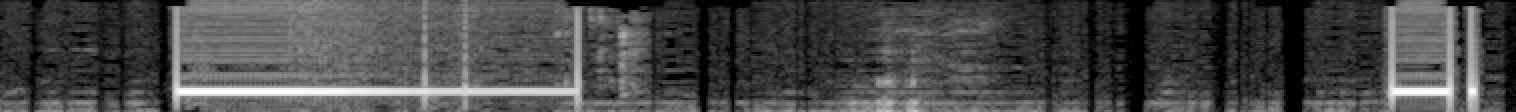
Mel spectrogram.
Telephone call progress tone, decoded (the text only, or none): ringback tone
